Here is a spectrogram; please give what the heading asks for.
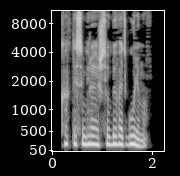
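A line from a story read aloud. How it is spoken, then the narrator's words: Hoarse from long silence. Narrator (Russian): Хриплым от долгого умолчания голосом поинтересовалась я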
